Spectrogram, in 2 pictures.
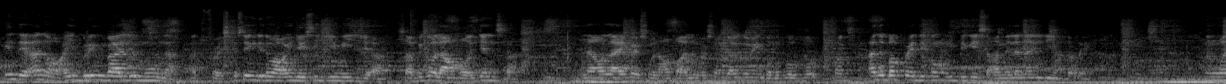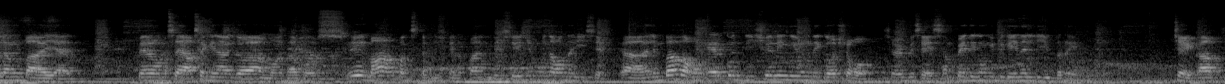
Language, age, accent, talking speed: Filipino, 20-39, native, 195 wpm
